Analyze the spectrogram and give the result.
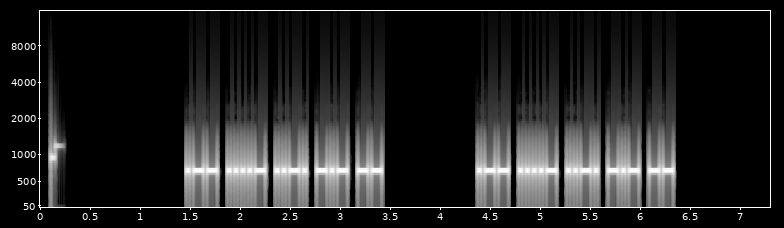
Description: Morse code, heard as a keyed tone, about 34 wpm, 700 Hz. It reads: W4FKM W4FKM
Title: Call Signs Repeated 3x - 35wpm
